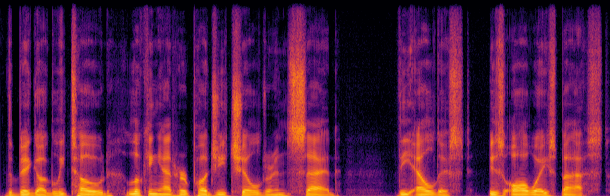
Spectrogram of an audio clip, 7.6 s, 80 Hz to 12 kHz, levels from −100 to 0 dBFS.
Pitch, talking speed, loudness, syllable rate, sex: 100 Hz, 120 wpm, -18 LUFS, 3.3 syllables/s, male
